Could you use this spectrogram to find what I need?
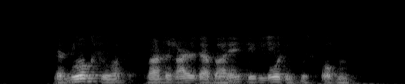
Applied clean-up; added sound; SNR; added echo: neural mask model DeepFilterNet 3.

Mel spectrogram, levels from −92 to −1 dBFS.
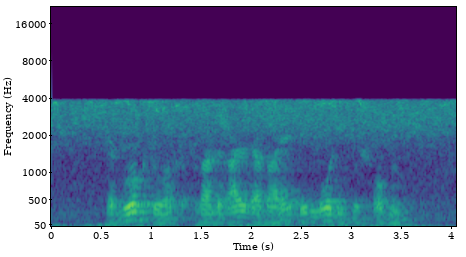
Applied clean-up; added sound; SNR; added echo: none; Chirp, tweet; 4 dB; reverberation time 0.8 s.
